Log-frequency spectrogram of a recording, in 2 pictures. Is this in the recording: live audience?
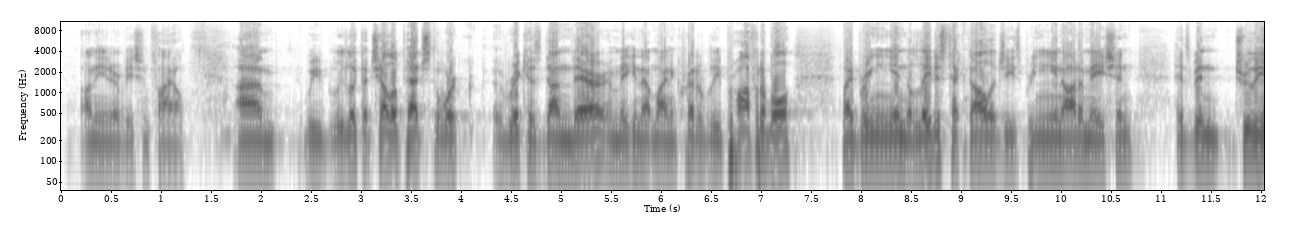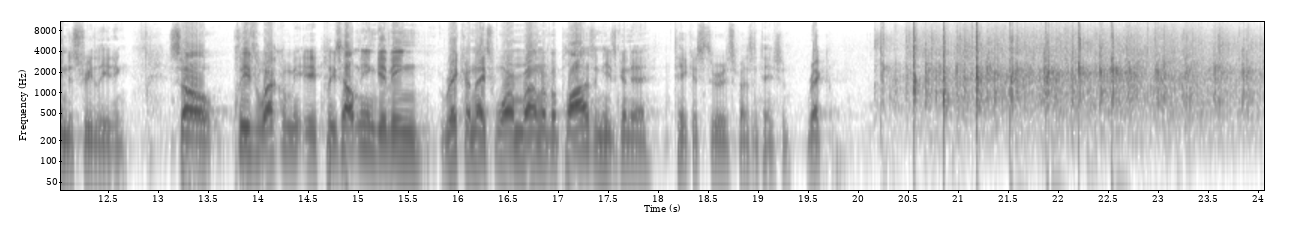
yes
